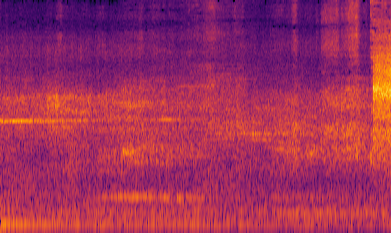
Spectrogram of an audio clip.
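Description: Double-stack intermodal well cars of a freight train rolling past with a steady rumble and clatter of steel wheels on the rails. A sudden hiss starts near the end.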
